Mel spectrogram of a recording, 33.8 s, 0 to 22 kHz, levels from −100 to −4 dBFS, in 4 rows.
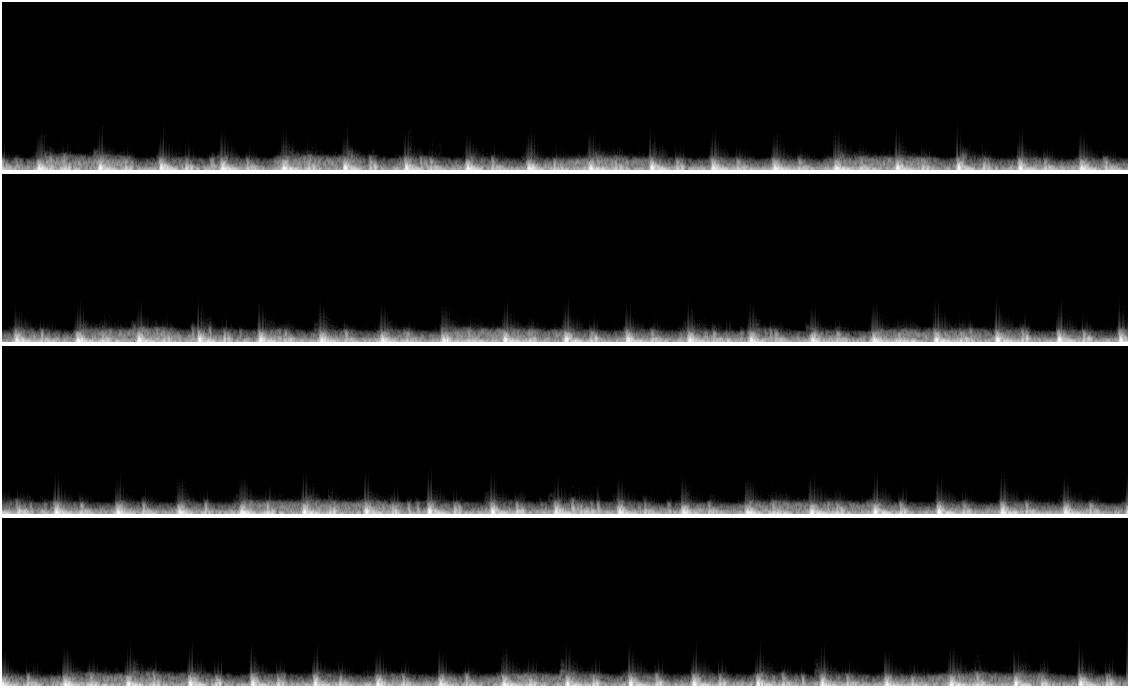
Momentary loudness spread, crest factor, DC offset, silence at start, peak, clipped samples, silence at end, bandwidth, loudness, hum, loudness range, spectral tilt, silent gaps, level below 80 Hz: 10 LU; 20 dB; under 0.1%; 0 s; -2 dBFS; under 0.1%; 0.1 s; 0.3 kHz; -28 LUFS; none; 2 LU; -17 dB/octave; none; -24 dBFS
